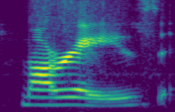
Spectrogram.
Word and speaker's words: mores: culture consists of the norms beliefs values and mores shared by members of the deaf community the word mores is pronounced mores is a noun it means the essential characters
